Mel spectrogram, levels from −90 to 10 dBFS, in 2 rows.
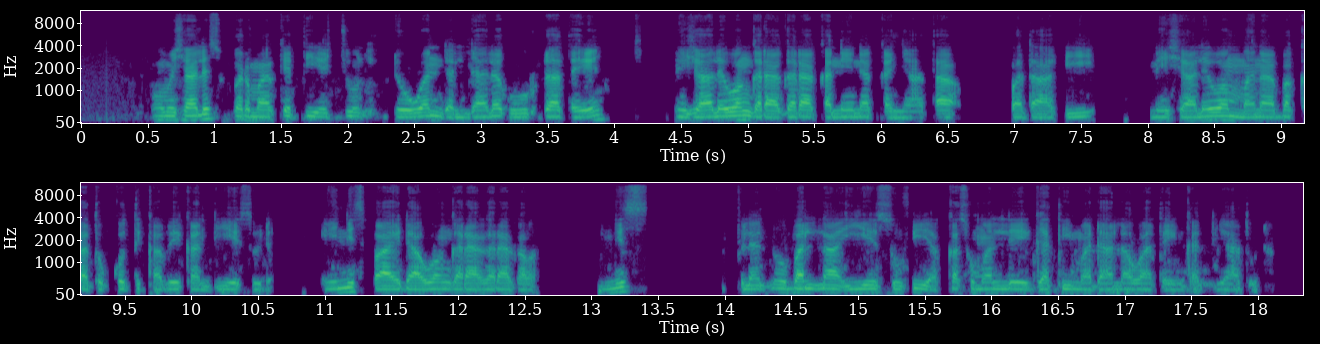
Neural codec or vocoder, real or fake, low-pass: none; real; 10.8 kHz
